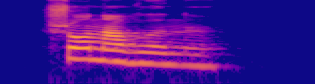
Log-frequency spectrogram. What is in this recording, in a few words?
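"шонавлыны", Komi, female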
